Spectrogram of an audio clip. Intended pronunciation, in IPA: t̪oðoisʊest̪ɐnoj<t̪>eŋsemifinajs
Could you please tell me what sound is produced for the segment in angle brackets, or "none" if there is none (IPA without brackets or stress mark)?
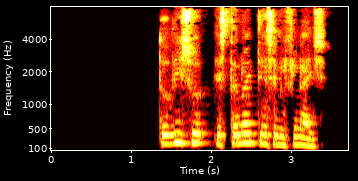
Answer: t̪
